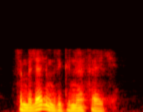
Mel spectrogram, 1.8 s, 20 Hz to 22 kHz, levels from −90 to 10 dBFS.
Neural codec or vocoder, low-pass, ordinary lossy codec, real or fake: none; 3.6 kHz; AAC, 24 kbps; real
